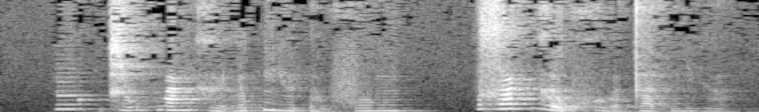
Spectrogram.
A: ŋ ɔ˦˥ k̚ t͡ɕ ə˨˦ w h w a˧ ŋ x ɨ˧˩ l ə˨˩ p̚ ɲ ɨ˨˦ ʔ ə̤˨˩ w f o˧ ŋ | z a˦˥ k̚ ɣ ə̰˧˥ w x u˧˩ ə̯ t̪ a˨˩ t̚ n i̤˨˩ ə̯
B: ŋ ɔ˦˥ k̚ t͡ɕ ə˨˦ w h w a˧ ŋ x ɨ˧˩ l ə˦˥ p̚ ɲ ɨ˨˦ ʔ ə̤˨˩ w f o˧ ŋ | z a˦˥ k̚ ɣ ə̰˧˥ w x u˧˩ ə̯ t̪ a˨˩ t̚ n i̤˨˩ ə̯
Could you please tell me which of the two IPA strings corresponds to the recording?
B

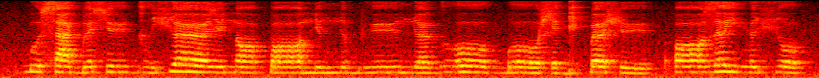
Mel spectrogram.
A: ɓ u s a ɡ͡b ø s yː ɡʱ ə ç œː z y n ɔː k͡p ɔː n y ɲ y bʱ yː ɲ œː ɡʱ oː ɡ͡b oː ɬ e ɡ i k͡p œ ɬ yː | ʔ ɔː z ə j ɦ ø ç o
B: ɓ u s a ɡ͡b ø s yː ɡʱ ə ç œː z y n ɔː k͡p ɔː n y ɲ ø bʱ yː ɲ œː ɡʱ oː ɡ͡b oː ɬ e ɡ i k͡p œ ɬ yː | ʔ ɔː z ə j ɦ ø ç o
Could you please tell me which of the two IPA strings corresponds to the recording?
B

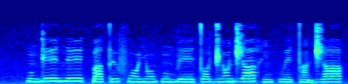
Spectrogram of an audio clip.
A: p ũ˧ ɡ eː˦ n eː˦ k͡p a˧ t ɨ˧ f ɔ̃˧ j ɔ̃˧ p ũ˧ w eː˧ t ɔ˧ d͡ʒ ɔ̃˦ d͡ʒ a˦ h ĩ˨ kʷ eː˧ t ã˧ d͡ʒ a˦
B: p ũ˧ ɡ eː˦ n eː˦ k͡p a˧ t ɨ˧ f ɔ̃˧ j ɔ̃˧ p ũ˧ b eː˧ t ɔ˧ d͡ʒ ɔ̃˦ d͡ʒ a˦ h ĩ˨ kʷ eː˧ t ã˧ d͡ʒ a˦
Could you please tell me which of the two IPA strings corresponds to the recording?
B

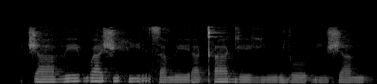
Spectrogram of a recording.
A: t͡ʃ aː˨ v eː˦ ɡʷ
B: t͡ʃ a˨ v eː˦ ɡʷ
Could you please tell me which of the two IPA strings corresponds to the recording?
A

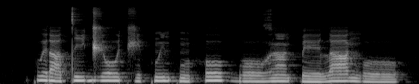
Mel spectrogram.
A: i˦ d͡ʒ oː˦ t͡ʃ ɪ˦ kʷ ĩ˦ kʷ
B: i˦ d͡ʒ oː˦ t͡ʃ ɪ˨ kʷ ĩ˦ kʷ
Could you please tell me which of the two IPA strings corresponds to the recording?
B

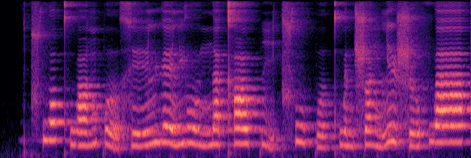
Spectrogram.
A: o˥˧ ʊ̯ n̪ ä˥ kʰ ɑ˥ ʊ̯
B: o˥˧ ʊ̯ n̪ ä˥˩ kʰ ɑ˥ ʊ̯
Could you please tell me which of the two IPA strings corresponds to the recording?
B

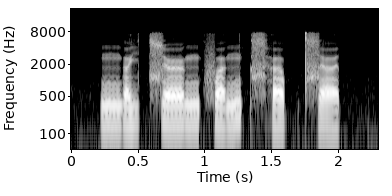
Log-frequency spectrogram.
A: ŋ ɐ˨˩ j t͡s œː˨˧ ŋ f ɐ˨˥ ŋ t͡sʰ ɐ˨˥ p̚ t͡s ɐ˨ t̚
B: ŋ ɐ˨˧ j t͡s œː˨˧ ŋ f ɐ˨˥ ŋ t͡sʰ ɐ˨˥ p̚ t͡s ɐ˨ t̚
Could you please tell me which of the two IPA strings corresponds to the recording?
B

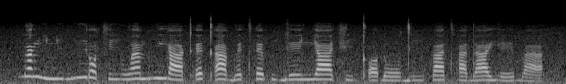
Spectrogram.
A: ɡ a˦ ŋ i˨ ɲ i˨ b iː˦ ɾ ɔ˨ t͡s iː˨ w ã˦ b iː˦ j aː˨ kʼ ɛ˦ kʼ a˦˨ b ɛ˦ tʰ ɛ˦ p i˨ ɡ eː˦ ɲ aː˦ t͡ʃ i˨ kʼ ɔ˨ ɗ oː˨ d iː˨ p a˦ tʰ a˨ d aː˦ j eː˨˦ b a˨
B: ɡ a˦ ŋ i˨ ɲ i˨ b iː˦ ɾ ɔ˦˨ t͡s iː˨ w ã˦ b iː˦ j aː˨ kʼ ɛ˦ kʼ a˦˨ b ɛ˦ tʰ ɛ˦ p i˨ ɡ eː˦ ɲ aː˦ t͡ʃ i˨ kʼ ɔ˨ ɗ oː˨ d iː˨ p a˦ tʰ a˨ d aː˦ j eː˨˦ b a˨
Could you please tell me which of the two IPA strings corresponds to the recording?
A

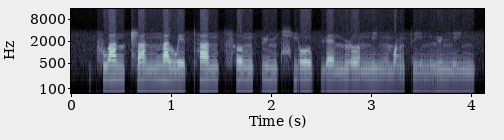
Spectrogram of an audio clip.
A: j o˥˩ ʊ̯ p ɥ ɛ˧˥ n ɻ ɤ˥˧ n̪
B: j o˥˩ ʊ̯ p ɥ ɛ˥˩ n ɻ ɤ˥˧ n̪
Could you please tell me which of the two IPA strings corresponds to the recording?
A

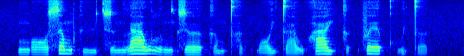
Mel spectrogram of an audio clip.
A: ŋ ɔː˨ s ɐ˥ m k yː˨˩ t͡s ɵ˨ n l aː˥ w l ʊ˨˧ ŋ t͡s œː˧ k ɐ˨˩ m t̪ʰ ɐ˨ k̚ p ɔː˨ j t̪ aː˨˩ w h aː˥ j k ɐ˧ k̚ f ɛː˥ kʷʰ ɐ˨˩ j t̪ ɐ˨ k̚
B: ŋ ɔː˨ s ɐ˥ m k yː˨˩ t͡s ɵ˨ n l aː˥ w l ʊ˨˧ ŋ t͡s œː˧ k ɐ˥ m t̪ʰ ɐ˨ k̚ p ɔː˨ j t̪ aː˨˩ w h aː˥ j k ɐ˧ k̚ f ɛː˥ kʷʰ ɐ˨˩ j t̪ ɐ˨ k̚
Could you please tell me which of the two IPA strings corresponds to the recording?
A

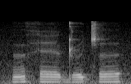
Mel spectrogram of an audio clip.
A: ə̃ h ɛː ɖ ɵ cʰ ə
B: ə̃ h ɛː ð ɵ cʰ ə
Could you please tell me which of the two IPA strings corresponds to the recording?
A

